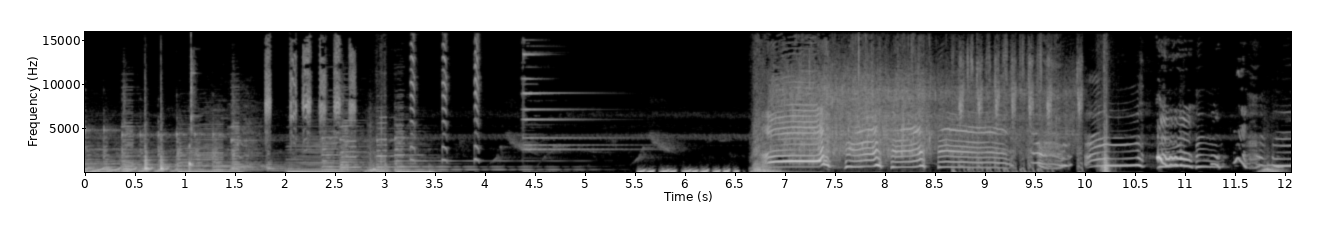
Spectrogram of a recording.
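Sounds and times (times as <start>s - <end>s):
ringing chime tone: 4.3s - 5.6s.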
